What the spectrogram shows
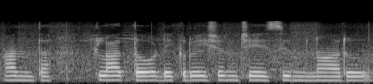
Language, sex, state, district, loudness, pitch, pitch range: Telugu, female, Andhra Pradesh, Annamaya, -17 LUFS, 195 Hz, 185-200 Hz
